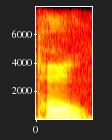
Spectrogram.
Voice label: "tou4", Taiwanese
